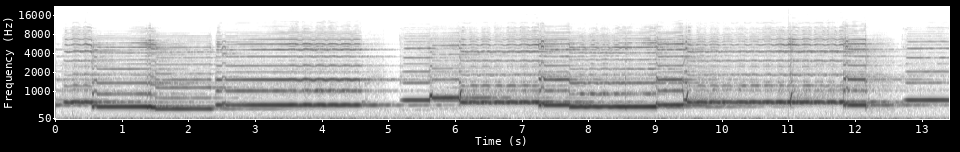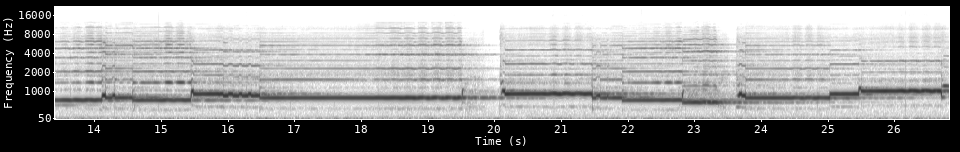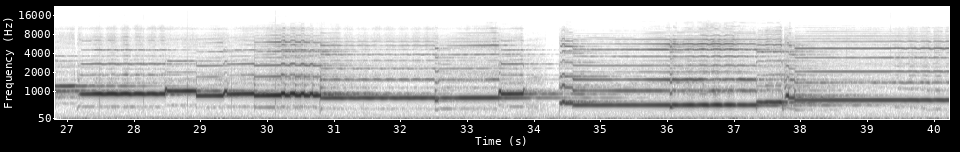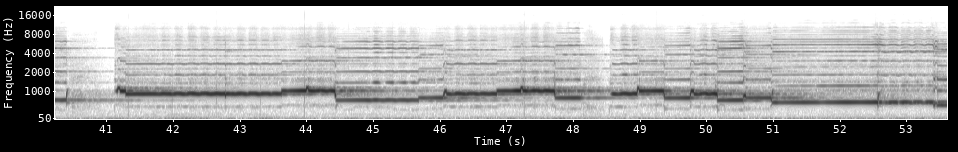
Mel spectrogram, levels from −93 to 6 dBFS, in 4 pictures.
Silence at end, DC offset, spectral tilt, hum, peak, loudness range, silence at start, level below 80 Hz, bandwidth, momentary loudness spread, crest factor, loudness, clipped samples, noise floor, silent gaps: 0 s; under 0.1%; -1 dB/octave; none; -10 dBFS; 8 LU; 0 s; -62 dBFS; 10.5 kHz; 11 LU; 14 dB; -23 LUFS; under 0.1%; -48 dBFS; none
